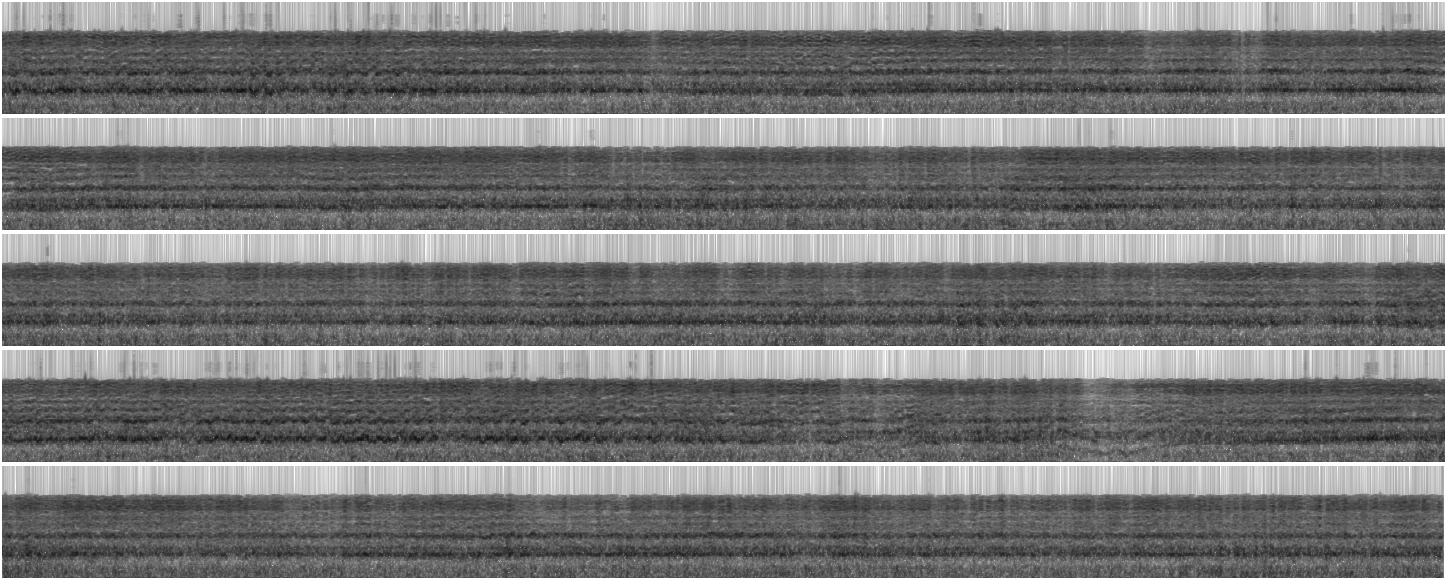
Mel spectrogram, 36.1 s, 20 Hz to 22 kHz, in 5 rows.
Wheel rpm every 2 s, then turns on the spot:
200, 220, 230, 230, 230, 230, 230, 240, 230, 230, 220, 200, 190, 160, 220, 230, 230, 230.
none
